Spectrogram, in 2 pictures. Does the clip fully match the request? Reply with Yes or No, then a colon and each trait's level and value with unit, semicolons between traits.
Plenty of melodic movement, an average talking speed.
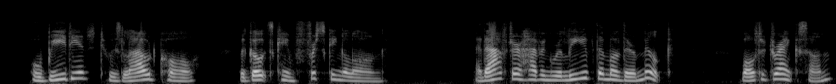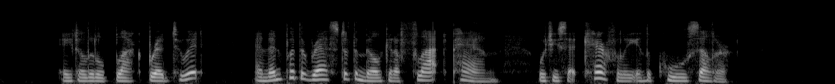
Yes: wide, 6.2 semitones; average, 170 wpm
